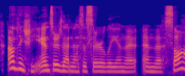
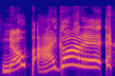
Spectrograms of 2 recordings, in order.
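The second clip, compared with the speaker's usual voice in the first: mock-stubborn refusal, loud and high; stubbornly convinced; 10 semitones higher, 10 dB louder, slower than usual. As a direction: belt it out, drawn out, playing someone who won't take help. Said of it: "I am stubbornly convinced".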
